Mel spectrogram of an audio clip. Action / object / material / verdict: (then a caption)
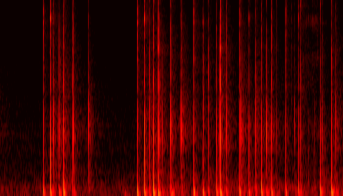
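tap / wooden discs / wood / none. Wooden circles are tapped with the fingertips at mixed speeds. A few spaced taps are followed by a short pause, then a quicker run of short, dry taps with a soft low knock and a bright clicky edge. Each tap dies away almost at once against a faint background hiss.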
